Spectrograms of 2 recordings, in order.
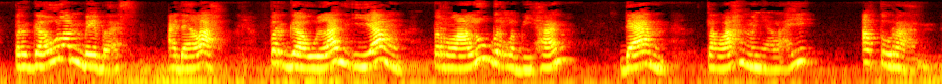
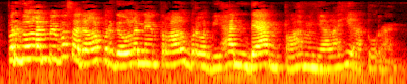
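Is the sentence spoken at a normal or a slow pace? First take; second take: slow; normal. First: The sentence is spoken slowly with a different tone. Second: The sentence is spoken at a normal pace.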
